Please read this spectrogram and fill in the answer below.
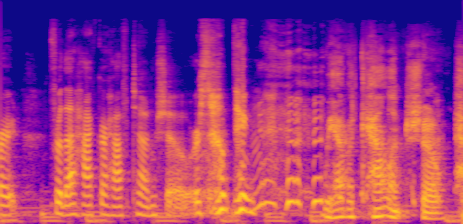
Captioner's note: laughs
